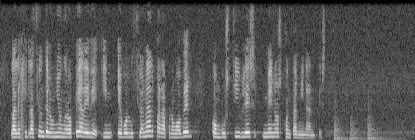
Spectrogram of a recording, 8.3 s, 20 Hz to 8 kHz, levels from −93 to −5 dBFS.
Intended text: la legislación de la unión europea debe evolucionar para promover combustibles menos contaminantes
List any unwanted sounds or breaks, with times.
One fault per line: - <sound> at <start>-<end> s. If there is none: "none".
- thud at 6.7-8.2 s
